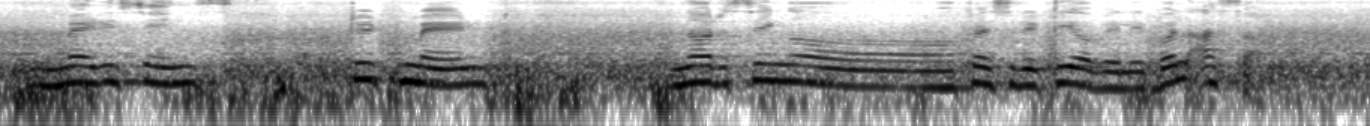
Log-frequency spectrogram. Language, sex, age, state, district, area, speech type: Goan Konkani, female, 45-60, Goa, Salcete, urban, spontaneous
